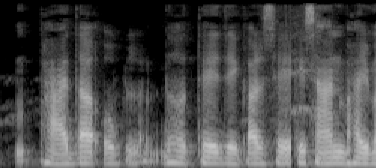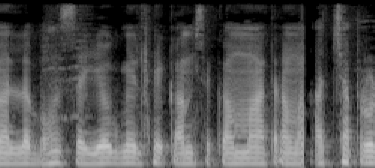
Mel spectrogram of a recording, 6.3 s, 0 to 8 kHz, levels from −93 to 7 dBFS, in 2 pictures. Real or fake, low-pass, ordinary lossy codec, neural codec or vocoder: real; 7.2 kHz; MP3, 48 kbps; none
